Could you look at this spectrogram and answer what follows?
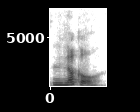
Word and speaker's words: knuckle: your hand here called your knuckles not your k'nuckles good thanks hon these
